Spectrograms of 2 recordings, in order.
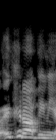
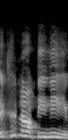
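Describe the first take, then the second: First: "could" leaned on, the rest lighter; stress on could. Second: "not" leaned on, the rest lighter; stress on not. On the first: Fortune teller repeating herself, hitting "could". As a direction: put the weight on "could" in "It could not be me". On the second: Fortune teller firmly refusing on "not". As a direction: put the weight on "not" in "it could not be me". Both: Shown as a demonstration.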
